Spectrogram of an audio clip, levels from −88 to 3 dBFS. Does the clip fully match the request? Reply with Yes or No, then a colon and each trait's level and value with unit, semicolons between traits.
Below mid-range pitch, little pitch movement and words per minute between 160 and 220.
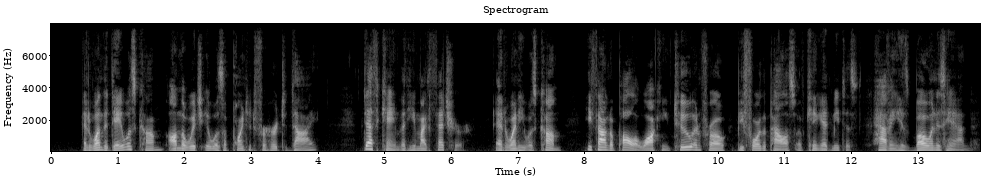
No: low, 115 Hz; average, 5.1 semitones; average, 200 wpm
